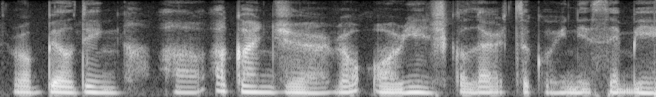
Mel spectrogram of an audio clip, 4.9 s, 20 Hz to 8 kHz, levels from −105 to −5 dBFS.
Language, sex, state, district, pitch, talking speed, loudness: Rengma, female, Nagaland, Kohima, 160 Hz, 145 wpm, -19 LUFS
